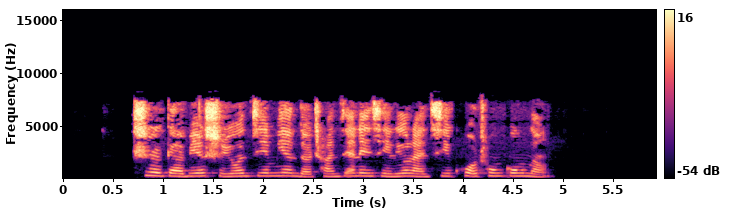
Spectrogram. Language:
Chinese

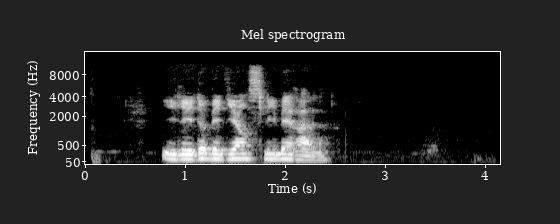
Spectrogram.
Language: French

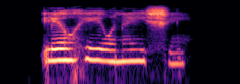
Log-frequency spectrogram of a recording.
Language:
Swahili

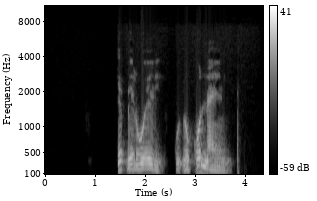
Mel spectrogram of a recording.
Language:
Mbum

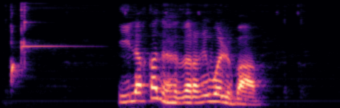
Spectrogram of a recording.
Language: Kabyle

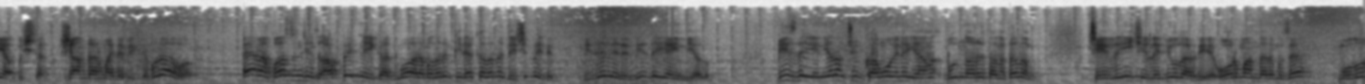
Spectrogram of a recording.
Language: Turkish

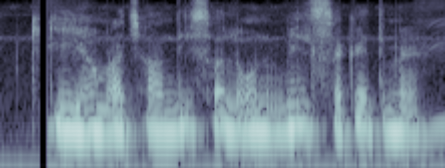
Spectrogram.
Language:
Maithili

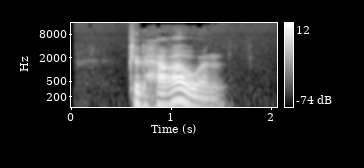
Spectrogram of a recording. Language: Kabyle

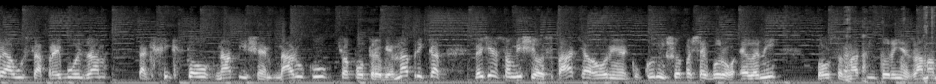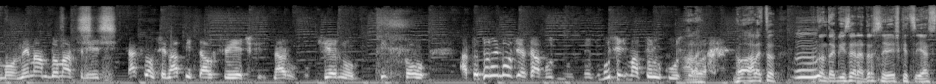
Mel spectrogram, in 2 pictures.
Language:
Slovak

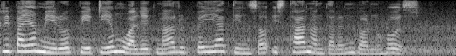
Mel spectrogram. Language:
Nepali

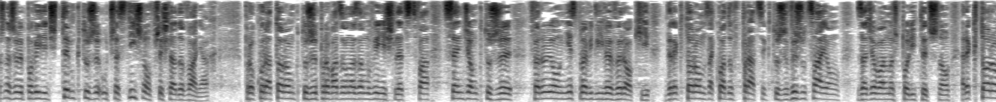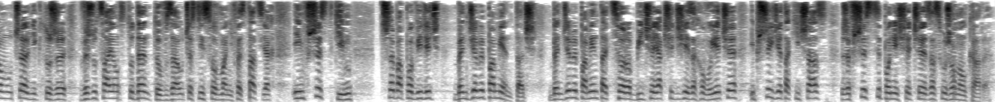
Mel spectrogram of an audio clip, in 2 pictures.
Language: Polish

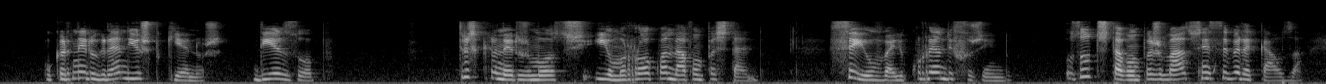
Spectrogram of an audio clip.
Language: Portuguese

